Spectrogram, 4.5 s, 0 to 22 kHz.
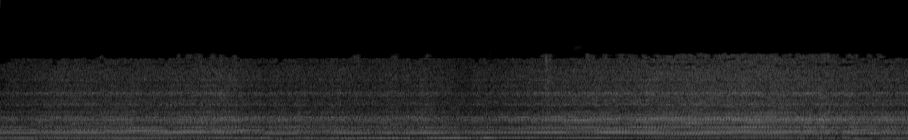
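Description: A GT2 race car at Misano during the 2021 Fanatec GT2 European Series accelerates under power, its engine note steady and loud with a slowly rising pitch across the whole stretch.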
